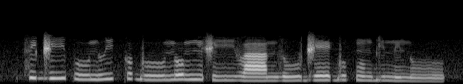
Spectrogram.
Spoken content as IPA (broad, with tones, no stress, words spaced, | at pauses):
t͡si˦d͡ʒiː˦puː˨nβi˦ kʊ˦ɡuː˨no˦ ŋĩ˦ʃiː˨βaː˨n zuː˨d͡ʒeː˦ɡu˦ pũ˦ɡ͡bi˦ nĩ˨nuː˨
